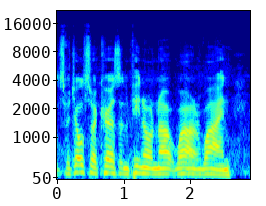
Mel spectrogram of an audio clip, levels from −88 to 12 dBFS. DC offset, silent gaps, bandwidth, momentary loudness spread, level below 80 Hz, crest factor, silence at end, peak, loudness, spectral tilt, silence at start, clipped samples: under 0.1%; none; 12.5 kHz; 4 LU; -52 dBFS; 16 dB; 0.3 s; -10 dBFS; -24 LUFS; -6 dB/octave; 0 s; under 0.1%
